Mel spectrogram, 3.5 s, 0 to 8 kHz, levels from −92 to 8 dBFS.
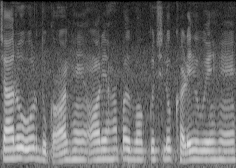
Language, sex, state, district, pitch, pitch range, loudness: Hindi, male, Madhya Pradesh, Katni, 160 Hz, 155-170 Hz, -15 LUFS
